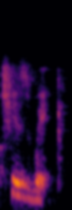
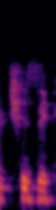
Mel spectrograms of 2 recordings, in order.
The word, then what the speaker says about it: Chiswick: today for honest burger oh nice chisik oh chisik not Chiswick I put sorry it's spelled Chiswick but it's chis I've never heard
